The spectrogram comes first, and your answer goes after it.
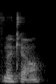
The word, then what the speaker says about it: Mikkel: Michael, am I saying it right? You're close. It's Mikkel.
